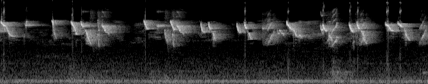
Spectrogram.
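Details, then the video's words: Pair of saffron finches in full song, a recording for prompting other birds to sing: dense, loud runs of high chirps and slurred notes in quick rhythmic bursts, with a faint hum below. "Casal de Canário da Terra Bom Para Foguear!!!"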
